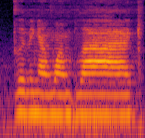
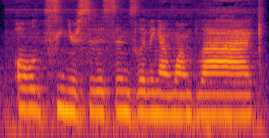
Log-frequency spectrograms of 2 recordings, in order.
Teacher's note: This person is saying the word block the way they say black.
